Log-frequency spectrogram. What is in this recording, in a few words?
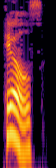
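"hills", British English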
